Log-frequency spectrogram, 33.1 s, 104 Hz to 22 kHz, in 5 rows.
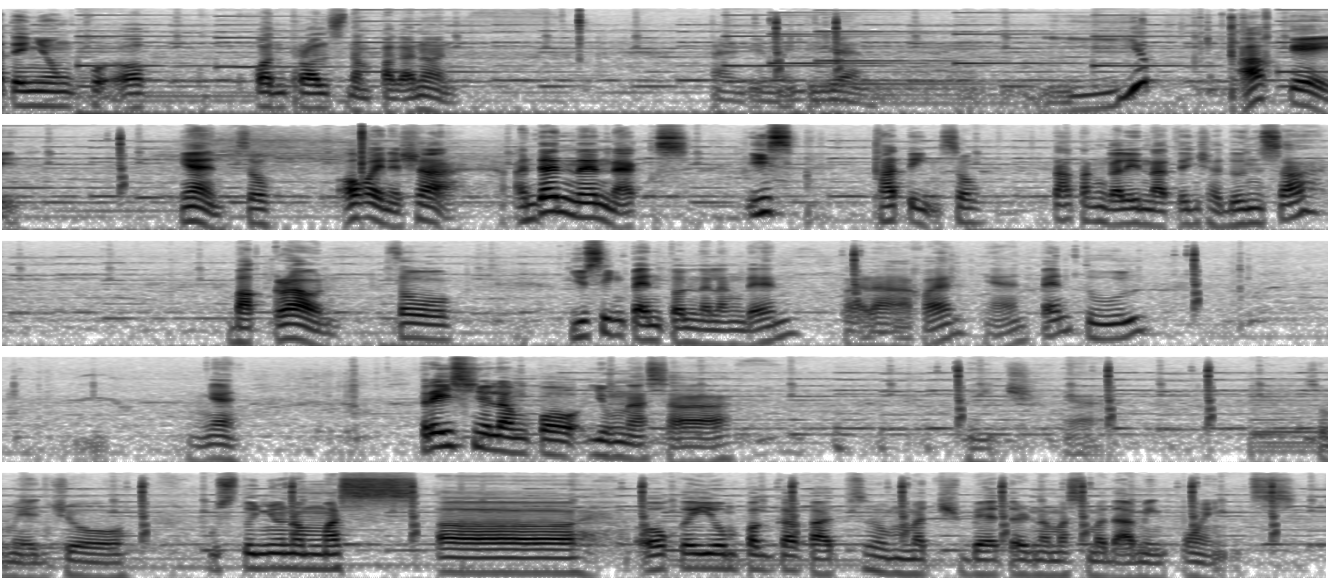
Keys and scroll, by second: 6.1 shift+Return.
